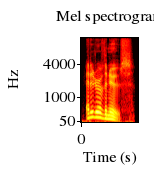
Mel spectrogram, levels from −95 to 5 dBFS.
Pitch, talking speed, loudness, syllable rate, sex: 160 Hz, 210 wpm, -15 LUFS, 6.6 syllables/s, male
